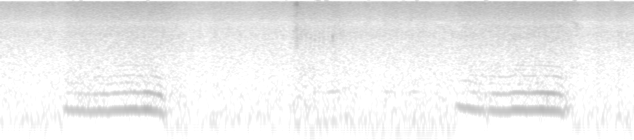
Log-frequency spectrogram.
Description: My fast asleep cat snoring away!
